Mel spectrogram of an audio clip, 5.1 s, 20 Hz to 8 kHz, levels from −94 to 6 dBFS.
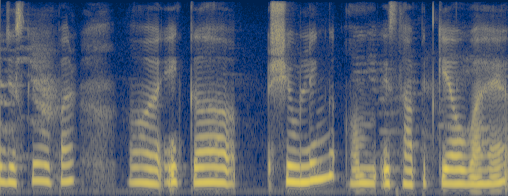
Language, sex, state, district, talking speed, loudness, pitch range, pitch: Hindi, female, Uttar Pradesh, Lalitpur, 95 wpm, -15 LUFS, 205-240 Hz, 230 Hz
